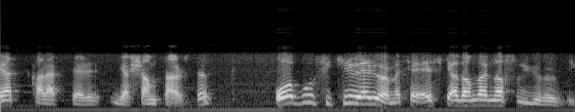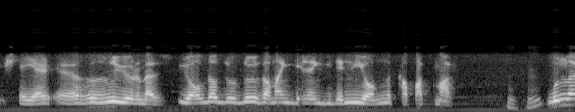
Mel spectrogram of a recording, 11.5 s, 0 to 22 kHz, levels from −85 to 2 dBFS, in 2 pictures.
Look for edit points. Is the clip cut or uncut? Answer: uncut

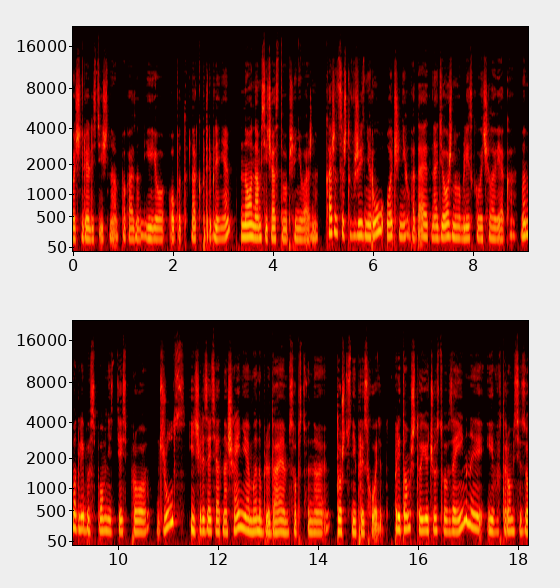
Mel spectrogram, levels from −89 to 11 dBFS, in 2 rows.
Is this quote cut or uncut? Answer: uncut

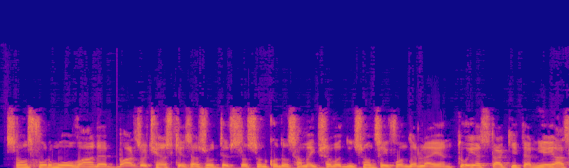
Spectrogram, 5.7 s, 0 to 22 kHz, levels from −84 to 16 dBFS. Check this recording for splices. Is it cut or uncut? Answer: uncut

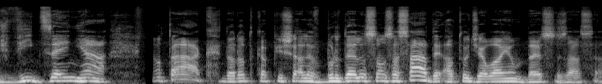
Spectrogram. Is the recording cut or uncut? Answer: cut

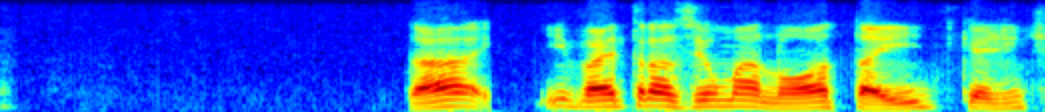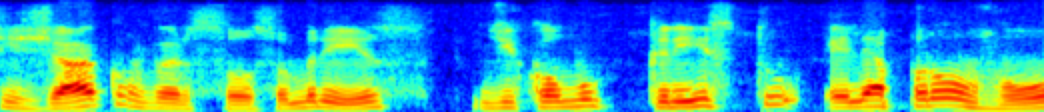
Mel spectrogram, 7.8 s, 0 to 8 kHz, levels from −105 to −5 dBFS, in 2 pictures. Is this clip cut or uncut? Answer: cut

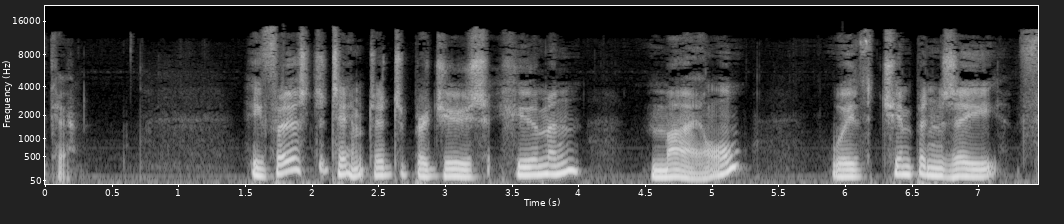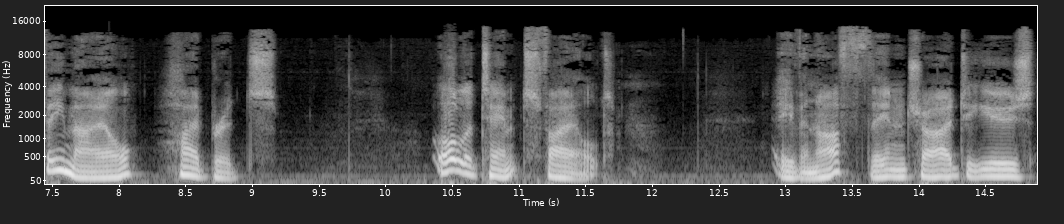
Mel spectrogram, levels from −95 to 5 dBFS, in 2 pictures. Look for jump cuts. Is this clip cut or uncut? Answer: uncut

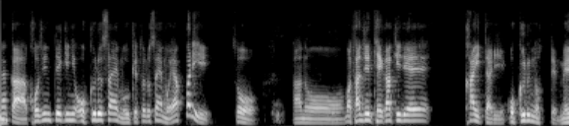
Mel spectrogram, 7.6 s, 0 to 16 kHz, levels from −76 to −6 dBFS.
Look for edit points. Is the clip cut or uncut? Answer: uncut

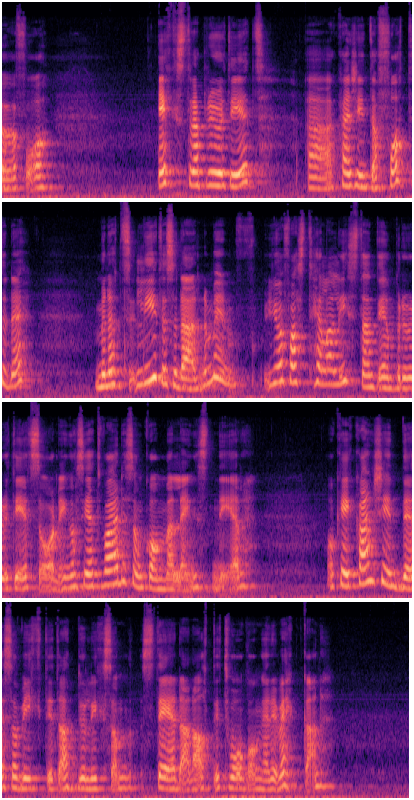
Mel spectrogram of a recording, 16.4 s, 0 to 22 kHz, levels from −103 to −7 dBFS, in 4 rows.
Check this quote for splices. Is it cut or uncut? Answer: uncut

